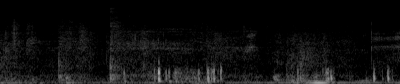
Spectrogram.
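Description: Irregular light knocks and clicks with a couple of brief low rumbles: handling noise from the phone being carried around a small kitchen, with footsteps.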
